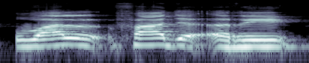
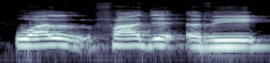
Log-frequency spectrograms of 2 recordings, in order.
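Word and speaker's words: والفجر: ওয়াল ফাজরি ওয়াল ফাজরি এই জিমটা পড়ার সময় একটু ধাক্কা দিয়ে পড়তে হবে কারণ জিমটা হলো কলকলার হরফ আর কলকলার হরফ পাঁচটি কফ ত বা জিম ডাল এই পাঁচটি হরফ উচ্চারণের সময় একটু ধাক্কা দিয়েই পড়তে হয় তাহলে ওয়াল ফাজরি এরকম ভাবে শিখবো এরপরে ওয়ালাম জবর ওয়াল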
